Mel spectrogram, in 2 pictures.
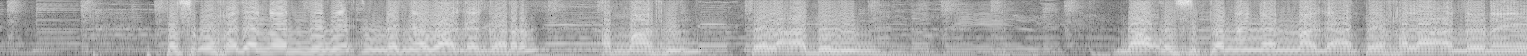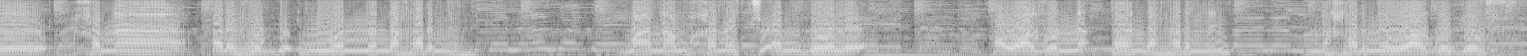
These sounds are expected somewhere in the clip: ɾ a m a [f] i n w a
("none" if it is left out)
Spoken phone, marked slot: f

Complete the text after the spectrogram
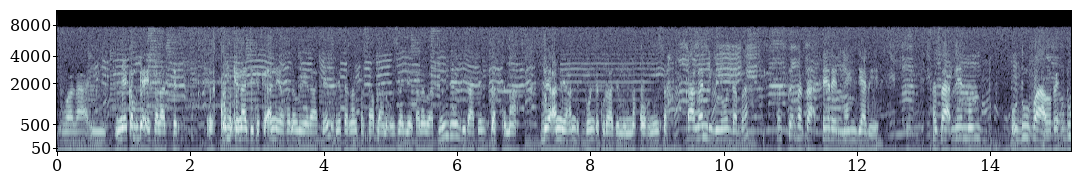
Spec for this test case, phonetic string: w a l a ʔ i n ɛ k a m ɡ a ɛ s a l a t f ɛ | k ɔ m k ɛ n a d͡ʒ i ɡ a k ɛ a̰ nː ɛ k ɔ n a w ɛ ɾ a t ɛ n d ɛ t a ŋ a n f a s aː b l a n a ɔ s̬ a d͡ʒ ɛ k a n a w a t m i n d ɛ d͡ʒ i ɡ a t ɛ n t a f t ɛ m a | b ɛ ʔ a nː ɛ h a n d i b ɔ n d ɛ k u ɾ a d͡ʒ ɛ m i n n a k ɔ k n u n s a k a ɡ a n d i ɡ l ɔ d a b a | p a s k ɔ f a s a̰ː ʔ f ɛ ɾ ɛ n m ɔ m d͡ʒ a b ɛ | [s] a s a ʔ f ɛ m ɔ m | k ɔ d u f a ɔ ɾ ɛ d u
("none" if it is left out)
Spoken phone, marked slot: f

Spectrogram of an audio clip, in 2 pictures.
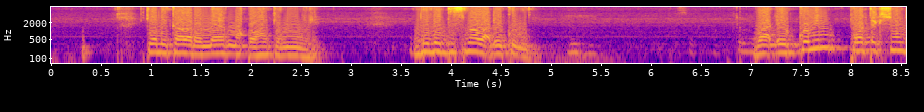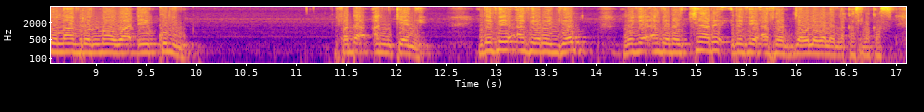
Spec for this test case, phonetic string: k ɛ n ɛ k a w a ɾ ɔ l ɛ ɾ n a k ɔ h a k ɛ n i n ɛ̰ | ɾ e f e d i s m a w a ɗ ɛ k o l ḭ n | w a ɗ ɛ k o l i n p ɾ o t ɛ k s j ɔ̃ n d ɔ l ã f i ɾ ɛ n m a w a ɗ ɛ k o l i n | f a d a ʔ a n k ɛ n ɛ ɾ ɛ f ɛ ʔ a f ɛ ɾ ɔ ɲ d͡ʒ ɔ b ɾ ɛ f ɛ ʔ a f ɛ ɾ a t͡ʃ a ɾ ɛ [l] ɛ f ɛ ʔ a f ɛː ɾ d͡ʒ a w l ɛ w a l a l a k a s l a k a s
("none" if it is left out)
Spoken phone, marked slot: ɾ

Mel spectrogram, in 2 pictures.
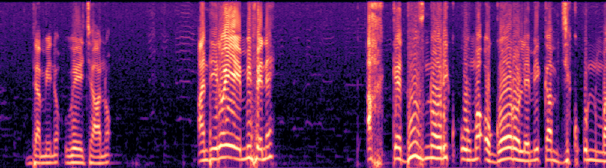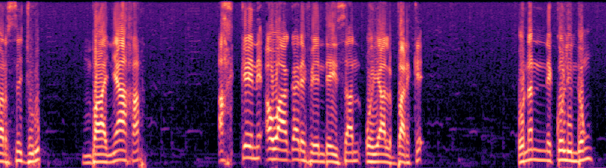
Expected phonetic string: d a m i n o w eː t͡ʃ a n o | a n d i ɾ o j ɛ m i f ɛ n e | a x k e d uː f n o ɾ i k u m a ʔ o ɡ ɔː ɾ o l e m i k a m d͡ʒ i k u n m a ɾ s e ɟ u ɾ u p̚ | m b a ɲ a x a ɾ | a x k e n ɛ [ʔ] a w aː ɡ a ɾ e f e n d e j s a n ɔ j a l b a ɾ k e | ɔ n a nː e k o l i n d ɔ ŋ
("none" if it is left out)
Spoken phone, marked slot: ʔ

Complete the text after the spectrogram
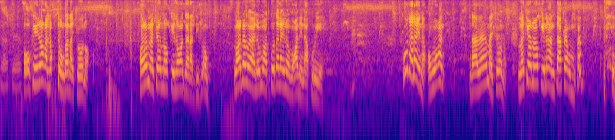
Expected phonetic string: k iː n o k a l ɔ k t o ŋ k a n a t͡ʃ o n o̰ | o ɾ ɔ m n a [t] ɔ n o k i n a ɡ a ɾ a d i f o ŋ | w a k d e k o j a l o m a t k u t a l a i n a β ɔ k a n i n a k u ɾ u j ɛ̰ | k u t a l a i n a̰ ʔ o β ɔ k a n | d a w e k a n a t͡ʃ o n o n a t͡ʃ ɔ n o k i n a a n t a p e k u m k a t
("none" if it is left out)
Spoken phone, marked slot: t͡ʃ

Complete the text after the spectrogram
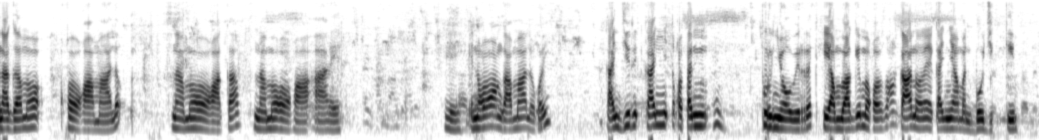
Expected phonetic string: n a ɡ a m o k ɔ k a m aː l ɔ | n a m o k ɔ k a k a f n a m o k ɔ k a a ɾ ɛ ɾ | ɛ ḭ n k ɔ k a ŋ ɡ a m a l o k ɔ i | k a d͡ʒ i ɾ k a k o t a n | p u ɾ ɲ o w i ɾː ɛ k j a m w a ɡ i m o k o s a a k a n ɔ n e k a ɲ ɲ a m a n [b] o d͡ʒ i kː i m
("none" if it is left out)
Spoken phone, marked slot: b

